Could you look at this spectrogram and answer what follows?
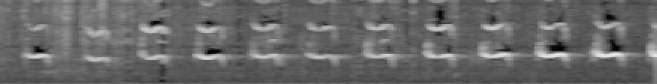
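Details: A newly hatched Pekin duckling on a farm repeats bright, high peeps at a rapid, fairly even pace, over a low background hum.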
